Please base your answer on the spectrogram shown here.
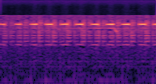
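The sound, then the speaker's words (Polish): An electronic alarm goes off in a Dragon Ball Z cartoon: a high, thin beeping tone that pulses many times in a fast, steady rhythm, with no voices over it. “Alarm? Co to ma znaczyć? To niemożliwe.”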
